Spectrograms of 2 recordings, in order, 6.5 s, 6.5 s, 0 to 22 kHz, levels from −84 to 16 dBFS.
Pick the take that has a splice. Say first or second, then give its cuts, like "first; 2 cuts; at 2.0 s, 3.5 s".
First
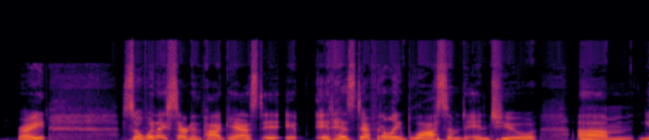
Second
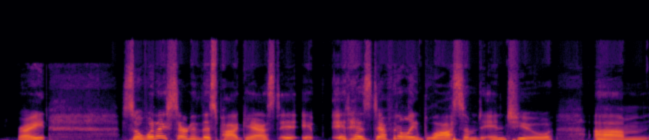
first; 1 cut; at 2.0 s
